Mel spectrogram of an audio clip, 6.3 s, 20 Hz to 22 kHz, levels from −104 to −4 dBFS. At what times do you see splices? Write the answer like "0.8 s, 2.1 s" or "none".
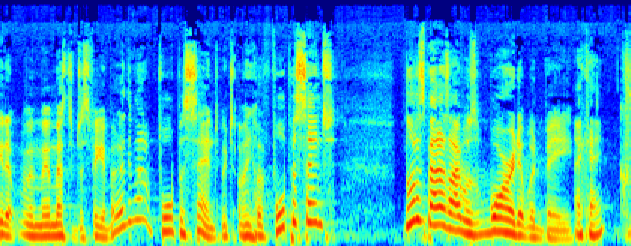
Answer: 2.5 s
